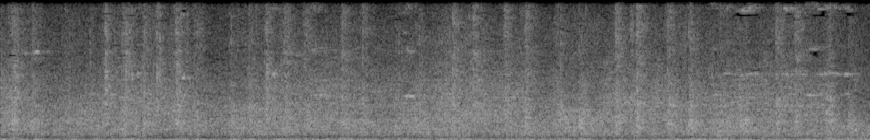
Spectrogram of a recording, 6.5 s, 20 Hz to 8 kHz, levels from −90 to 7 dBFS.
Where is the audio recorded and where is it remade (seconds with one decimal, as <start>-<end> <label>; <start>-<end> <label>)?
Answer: 0.0-6.5 recorded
